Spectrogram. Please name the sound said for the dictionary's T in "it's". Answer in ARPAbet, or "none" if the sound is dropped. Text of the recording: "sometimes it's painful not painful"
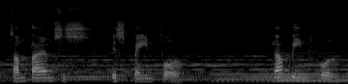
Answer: S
